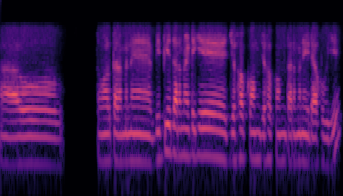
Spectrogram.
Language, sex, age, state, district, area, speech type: Odia, male, 18-30, Odisha, Bargarh, rural, conversation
